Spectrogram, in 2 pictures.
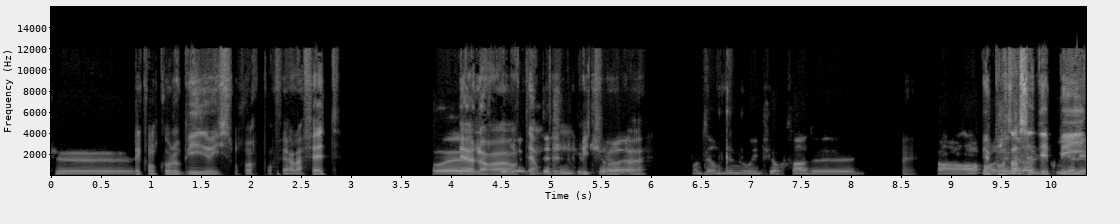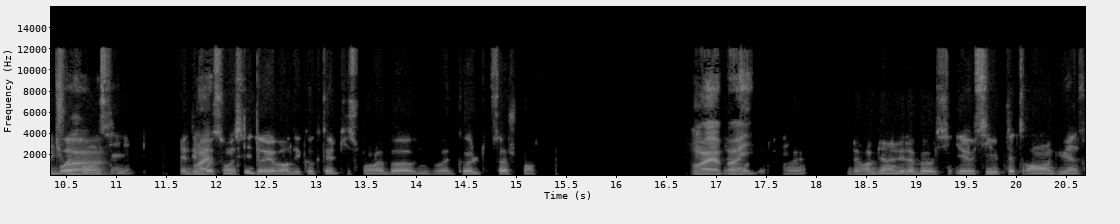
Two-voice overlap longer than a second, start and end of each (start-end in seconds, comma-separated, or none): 4.1-5.9, 9.3-10.9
